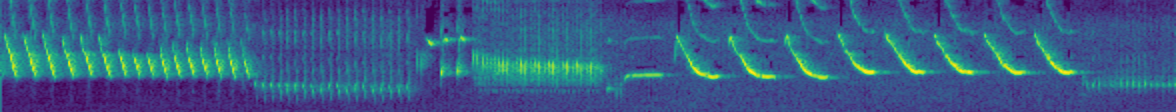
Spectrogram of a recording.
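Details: Gloster canary singing: rapid trilled tours, a fast high trill, a lower buzzy rattle, a brief whistle, a bright buzzy section, then a series of downslurred whistled notes repeated about twice a second, ending in a low trill.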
